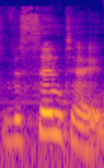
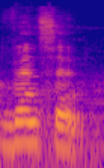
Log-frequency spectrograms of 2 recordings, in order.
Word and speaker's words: Vicente: That's Vicente, not Vincent.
